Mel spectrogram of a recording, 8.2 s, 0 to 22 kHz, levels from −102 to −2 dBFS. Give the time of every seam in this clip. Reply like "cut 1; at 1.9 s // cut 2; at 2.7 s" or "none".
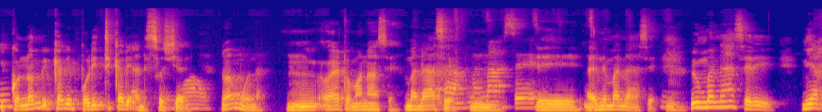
none

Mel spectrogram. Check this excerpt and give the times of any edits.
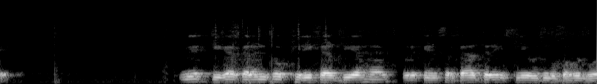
none

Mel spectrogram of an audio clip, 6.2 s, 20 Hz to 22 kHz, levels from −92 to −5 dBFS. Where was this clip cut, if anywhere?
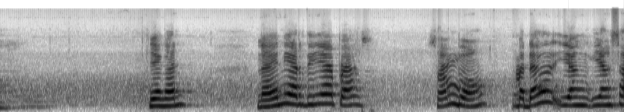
cut 1; at 5.1 s

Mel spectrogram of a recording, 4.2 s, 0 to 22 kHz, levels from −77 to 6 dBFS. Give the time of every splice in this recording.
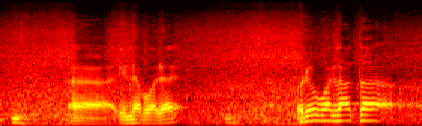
none

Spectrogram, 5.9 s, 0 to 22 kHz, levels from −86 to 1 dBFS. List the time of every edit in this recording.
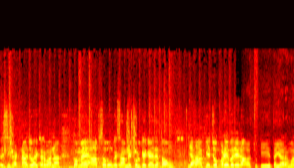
cut 1; at 4.9 s

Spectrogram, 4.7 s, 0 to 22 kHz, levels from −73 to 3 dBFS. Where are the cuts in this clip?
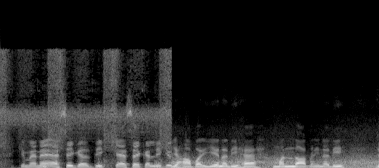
cut 1; at 2.2 s

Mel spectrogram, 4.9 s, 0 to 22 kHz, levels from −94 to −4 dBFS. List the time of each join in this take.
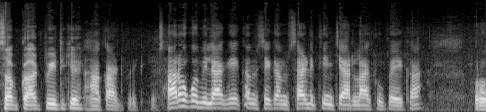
cut 1; at 1.5 s

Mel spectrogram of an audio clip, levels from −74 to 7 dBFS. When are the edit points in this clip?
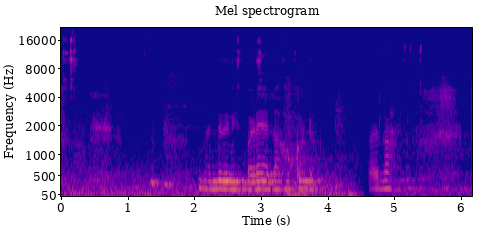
cut 1; at 4.7 s

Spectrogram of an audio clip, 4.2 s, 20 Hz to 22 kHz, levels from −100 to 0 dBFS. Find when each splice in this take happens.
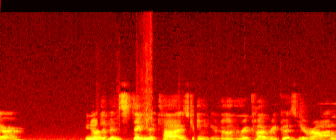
cut 1; at 2.4 s

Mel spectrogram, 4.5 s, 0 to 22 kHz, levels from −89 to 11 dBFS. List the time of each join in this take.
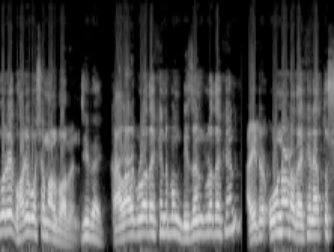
cut 1; at 3.1 s

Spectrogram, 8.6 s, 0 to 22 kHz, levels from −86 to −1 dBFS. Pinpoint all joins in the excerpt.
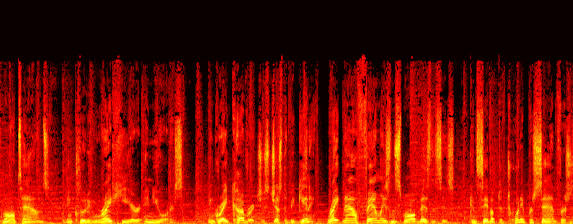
none

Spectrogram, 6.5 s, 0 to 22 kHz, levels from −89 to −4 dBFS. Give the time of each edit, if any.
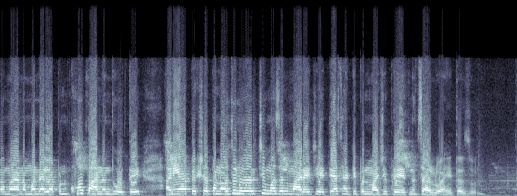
none

